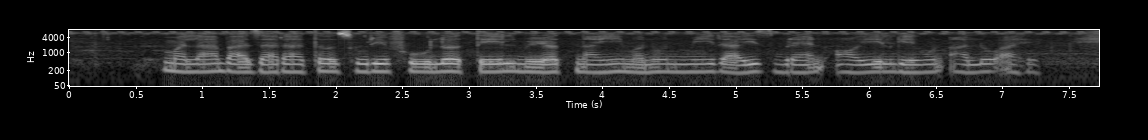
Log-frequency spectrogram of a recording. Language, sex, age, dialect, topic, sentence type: Marathi, female, 31-35, Varhadi, agriculture, statement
